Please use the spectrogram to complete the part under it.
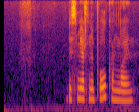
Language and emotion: Russian, neutral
